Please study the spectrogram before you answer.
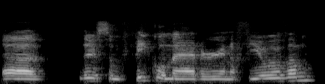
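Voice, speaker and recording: A man acting as game master, narrating and explaining a tabletop game haltingly, pausing mid-sentence. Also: mid-range voice, lo-fi sound.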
